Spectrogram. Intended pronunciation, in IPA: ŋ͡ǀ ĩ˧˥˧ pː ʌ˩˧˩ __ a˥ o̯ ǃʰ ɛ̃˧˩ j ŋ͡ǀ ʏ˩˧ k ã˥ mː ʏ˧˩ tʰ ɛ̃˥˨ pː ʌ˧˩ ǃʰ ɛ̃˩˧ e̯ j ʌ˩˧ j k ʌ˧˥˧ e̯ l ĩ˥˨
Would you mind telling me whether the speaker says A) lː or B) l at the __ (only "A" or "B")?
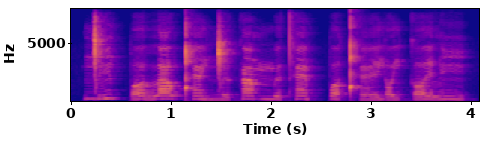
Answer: A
